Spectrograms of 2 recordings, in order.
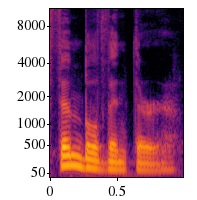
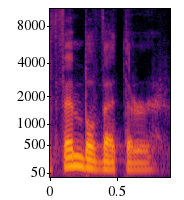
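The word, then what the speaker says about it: Fimbulvetr: a great winter it's known in norse mythology as fimbelvinter or fembovetter right there's different ways of pronouncing it but it's the great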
